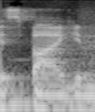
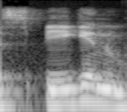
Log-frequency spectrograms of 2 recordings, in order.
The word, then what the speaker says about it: Spigen: I think it's pronounced Spigen. I asked them once, and they said it was Spigen. I always used to say Spigen, though.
